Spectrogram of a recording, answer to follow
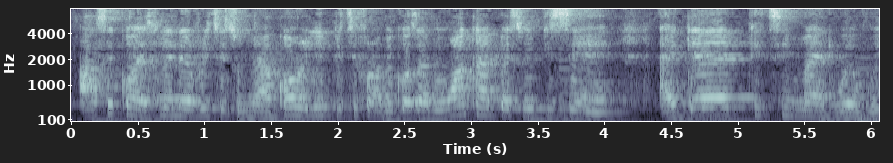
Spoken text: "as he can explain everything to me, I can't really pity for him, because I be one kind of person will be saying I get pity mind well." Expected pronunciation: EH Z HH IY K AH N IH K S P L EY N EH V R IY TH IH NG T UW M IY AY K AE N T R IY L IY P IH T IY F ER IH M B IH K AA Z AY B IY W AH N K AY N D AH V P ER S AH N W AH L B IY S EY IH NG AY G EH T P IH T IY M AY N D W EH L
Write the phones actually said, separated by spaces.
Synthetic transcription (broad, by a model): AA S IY K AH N IH K S P L EY N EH V R IY T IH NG T UW M IY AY K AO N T R IY L IY P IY T IY F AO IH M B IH K AA S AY B IY W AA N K AY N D P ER S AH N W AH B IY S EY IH AY G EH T P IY T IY M AY N D W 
